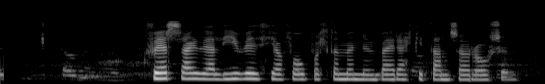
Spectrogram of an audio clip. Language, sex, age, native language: Icelandic, female, 18-19, Icelandic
